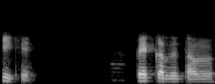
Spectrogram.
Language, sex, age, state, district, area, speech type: Hindi, male, 30-45, Madhya Pradesh, Hoshangabad, urban, conversation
